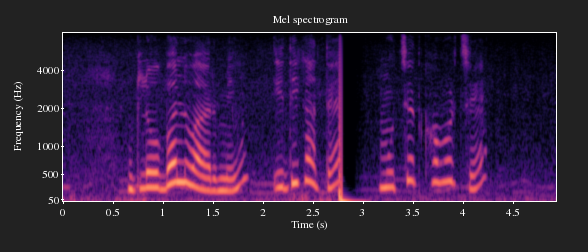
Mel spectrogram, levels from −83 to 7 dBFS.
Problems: constant background noise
